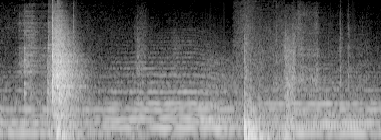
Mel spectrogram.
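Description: Big pieces of firewood are dropped onto a well-started kindling fire, giving two solid wooden thunks about two seconds apart over a steady low background hum.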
